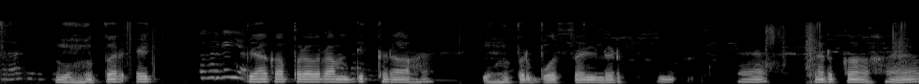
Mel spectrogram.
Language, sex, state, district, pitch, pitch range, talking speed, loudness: Hindi, male, Rajasthan, Churu, 115 Hz, 110-125 Hz, 110 wpm, -33 LUFS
